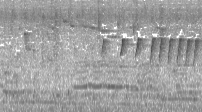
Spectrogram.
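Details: Captive-bred white-rumped shama starting its cikris song midway: after quiet background, a burst of loud, crisp, repeated high chips, about three per second, building in strength.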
